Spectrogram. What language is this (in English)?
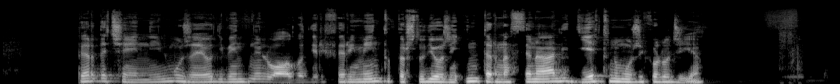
Italian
